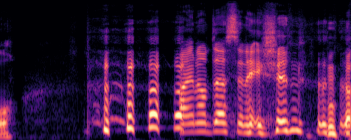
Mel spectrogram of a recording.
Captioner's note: laughs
